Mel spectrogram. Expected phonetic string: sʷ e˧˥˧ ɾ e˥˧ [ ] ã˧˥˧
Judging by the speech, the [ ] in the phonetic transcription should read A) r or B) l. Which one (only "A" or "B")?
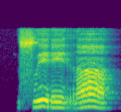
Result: A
